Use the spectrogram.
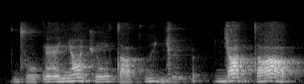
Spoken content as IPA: d͡z o˨˩ ɠ æ̃˨˦ ɲ ɑ̃˧˥˧ t͡ʃ õ˨˦ ɡ t ɑ˨˩ kʷʰ i˧˥˧ ɟ ø˨˩ p | ɟ ɑ˧˥˧ d t ɑ˧˥˧

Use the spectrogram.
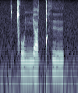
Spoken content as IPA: ǀ o ɲ a ǃʰ ɪ

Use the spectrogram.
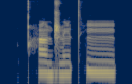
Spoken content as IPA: qʰ ĩ ɖ͡ʐ ĩ tʰ ĩ

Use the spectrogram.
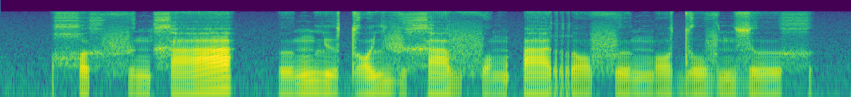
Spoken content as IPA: χ ɵ x f ʏ ŋ x a | ɵ ŋ lʲ o d ɔ lʲ v ʏ x a v f ɔ ŋ ʔ a r ɔ f ɵ ŋ ɔ d o v n z ɵ x

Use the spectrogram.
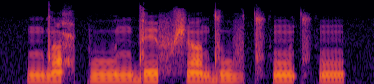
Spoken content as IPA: n d ã ħ p u n d e f ʃ ã d u v t͡sʼ ũ t͡sʼ ũ

